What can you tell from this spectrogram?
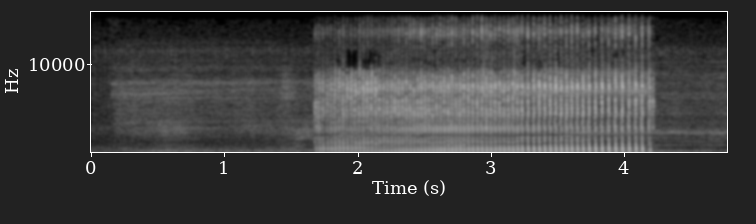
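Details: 11-month-old male Boston Terrier puppy snoring while asleep, snoring more lately, especially after much outdoor play: a loud, rough, fluttering snore with rapid vibration that rises in strength before stopping abruptly.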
